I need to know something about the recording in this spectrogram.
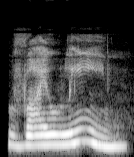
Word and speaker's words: violin: Có nhiều người đọc là violin. Nhưng mà bây giờ các bạn nghe mình đọc và phát âm nha. Violin. Trọng âm nằm ở âm cuối.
